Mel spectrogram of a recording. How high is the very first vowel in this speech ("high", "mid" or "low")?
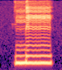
high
